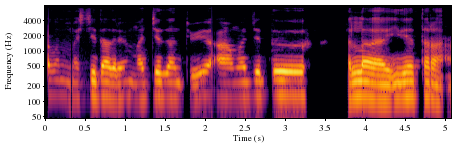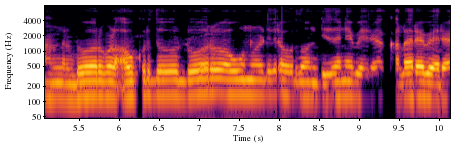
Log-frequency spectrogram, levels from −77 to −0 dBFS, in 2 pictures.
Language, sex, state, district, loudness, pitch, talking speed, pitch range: Kannada, male, Karnataka, Raichur, -16 LUFS, 125 Hz, 140 wpm, 120-130 Hz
